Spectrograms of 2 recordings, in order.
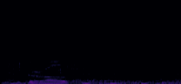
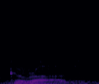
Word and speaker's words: Gaurav: Gaurav. G-A-U-R-A-B. Gaurav. Yeah. You spell it so it's easy for me to say it.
